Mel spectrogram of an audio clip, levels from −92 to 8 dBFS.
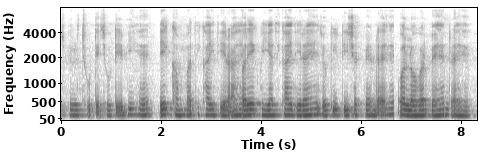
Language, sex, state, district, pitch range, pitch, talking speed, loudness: Hindi, male, Maharashtra, Sindhudurg, 135-145 Hz, 140 Hz, 200 wpm, -31 LUFS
